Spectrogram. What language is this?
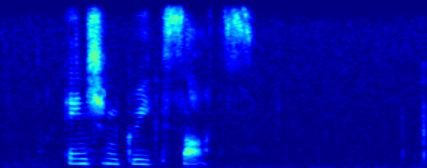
English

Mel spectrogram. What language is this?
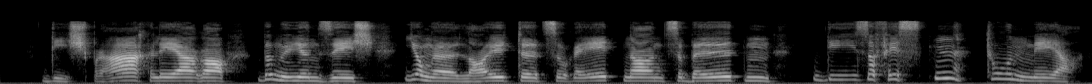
German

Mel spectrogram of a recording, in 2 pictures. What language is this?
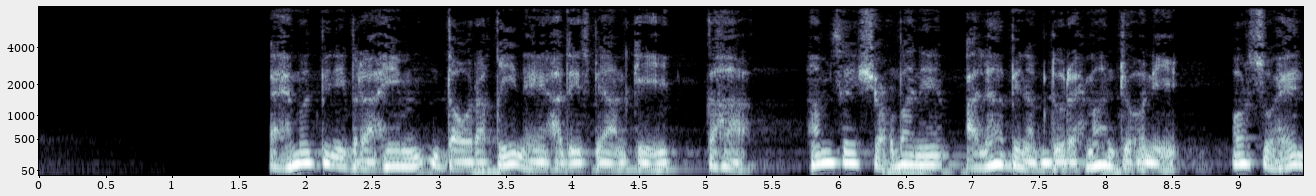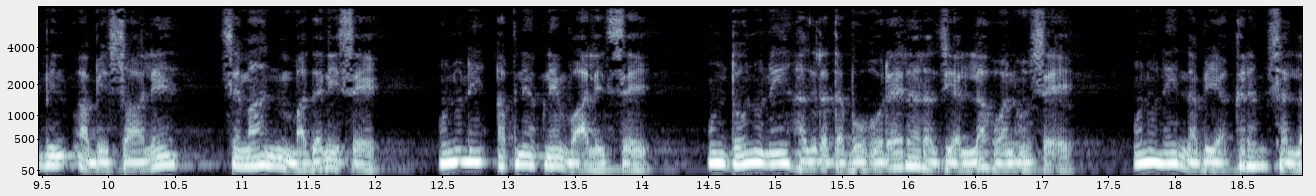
Urdu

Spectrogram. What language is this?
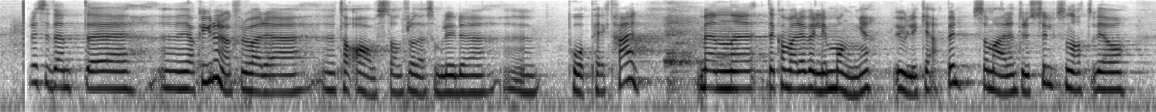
Norwegian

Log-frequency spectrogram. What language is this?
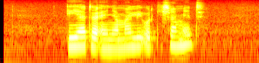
Masai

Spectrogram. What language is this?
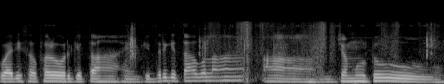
Dogri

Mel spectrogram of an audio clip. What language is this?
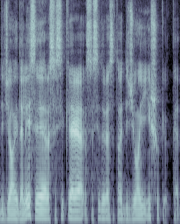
Lithuanian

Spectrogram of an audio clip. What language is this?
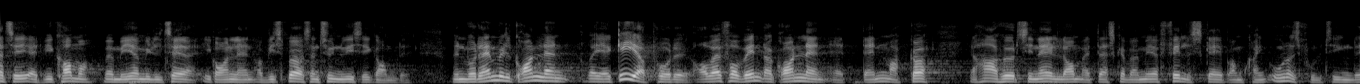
Danish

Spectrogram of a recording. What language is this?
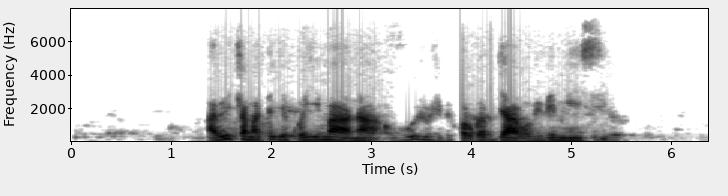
Kinyarwanda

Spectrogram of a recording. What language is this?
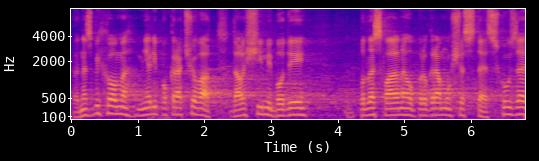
Czech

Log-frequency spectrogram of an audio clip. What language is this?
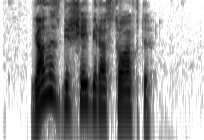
Turkish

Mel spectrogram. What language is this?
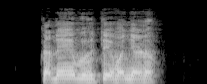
Sindhi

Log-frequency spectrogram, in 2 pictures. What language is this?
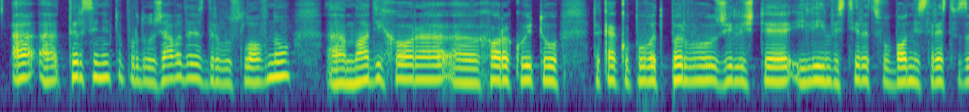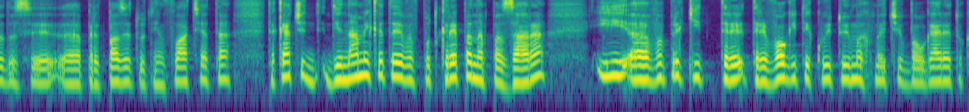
Bulgarian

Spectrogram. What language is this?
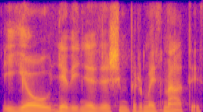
Lithuanian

